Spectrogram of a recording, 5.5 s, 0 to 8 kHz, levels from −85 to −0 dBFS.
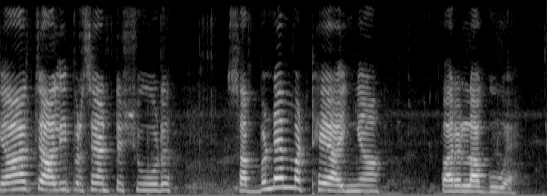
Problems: none marked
